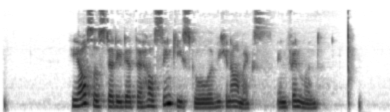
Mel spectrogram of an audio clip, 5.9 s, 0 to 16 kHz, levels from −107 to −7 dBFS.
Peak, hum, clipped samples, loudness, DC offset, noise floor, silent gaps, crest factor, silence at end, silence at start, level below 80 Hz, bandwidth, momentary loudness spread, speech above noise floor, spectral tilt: 0 dBFS; none; under 0.1%; -21 LUFS; under 0.1%; -84 dBFS; none; 22 dB; 0.45 s; 1.05 s; -68 dBFS; 12 kHz; 12 LU; 63 dB; -5 dB/octave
